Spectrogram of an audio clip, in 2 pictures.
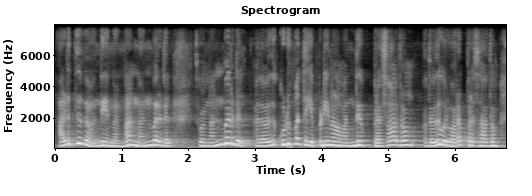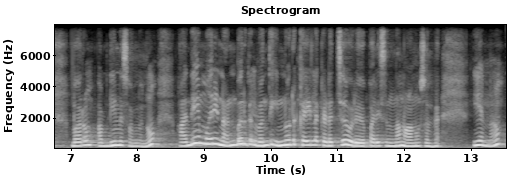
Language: Tamil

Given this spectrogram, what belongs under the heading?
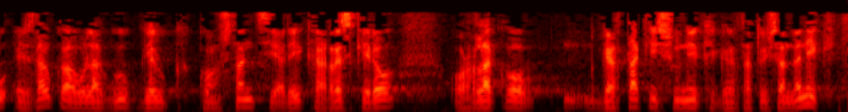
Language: Basque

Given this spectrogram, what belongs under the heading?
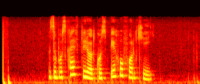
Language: Russian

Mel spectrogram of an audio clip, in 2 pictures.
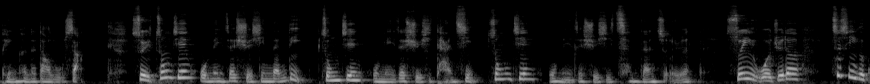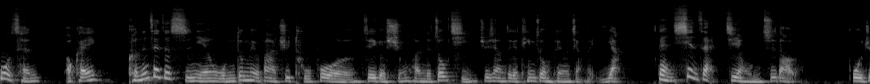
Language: Chinese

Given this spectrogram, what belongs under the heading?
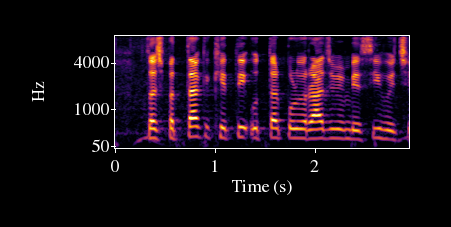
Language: Magahi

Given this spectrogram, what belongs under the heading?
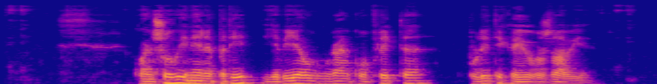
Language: Catalan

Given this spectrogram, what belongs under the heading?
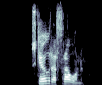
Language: Icelandic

